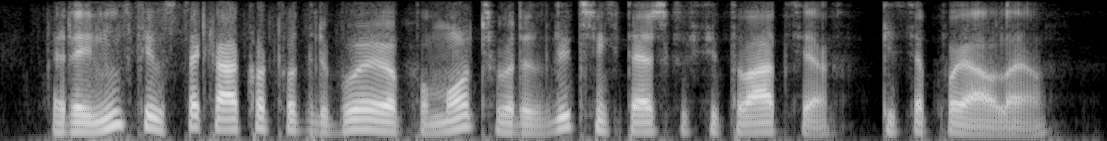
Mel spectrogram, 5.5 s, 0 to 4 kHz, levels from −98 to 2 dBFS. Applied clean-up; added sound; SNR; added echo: neural separator model SepFormer WHAMR!.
